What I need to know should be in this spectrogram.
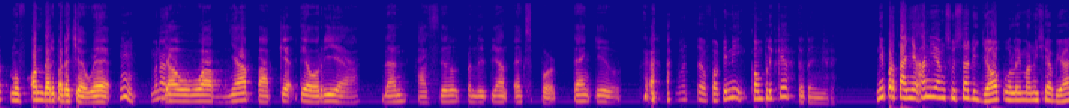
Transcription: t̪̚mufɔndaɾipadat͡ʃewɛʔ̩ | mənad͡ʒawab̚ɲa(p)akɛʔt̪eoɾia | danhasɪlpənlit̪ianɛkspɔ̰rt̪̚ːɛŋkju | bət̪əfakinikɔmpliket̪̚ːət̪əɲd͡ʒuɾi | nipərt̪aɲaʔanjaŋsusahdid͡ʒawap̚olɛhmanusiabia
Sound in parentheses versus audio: correct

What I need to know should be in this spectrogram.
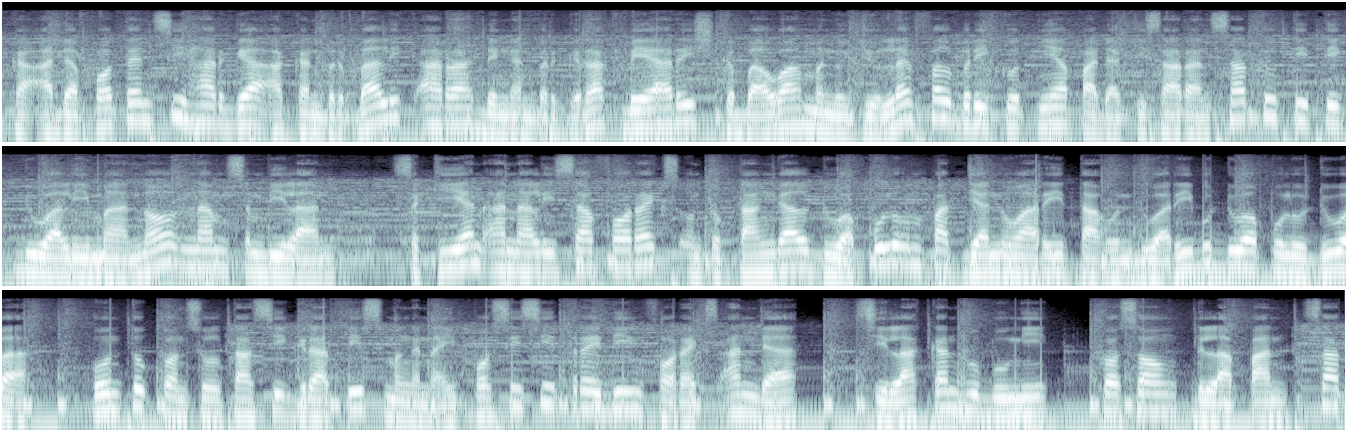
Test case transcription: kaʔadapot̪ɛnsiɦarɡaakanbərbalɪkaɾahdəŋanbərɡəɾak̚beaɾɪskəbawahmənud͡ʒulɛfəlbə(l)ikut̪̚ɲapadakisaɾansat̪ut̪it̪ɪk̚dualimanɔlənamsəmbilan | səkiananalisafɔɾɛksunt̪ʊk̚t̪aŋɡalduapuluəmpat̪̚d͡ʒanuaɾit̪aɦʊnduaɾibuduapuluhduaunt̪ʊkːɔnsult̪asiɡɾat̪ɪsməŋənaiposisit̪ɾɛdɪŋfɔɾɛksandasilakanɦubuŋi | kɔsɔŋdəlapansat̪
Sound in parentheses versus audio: incorrect: ɾ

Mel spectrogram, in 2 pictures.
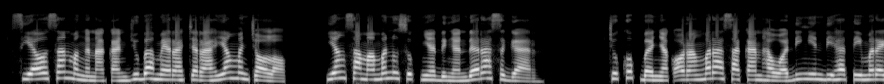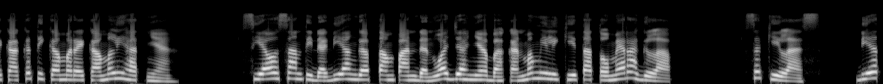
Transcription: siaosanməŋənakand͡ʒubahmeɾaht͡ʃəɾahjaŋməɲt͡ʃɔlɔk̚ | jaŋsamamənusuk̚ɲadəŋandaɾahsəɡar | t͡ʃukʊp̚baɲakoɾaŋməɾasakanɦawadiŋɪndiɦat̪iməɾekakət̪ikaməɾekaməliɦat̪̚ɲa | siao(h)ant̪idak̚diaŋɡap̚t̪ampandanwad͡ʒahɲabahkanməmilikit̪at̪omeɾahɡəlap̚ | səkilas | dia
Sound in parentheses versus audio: incorrect: s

